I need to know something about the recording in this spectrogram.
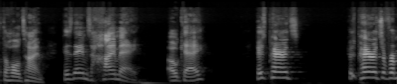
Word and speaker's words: Jaime: His name's Jaime.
